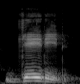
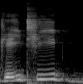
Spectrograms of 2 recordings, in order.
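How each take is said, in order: First: The middle consonant is a soft D sound. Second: The middle consonant is a crisp T sound. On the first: The speaker calls it right. "you just have to transform the T sound into a D sound" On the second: The speaker calls it wrong. "So not gated"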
